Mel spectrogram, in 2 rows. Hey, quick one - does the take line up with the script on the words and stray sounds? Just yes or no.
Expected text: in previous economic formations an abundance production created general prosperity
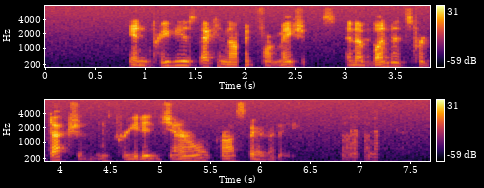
no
